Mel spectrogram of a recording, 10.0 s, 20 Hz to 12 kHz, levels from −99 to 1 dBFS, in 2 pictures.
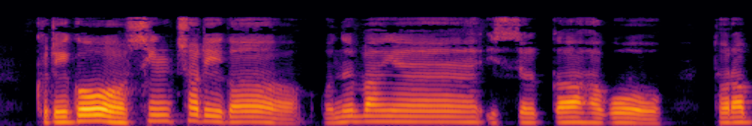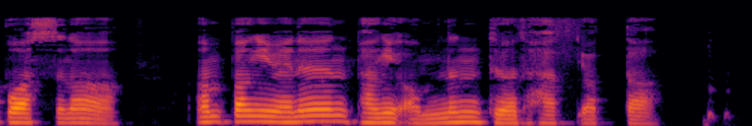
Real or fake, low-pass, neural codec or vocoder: real; 7.2 kHz; none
